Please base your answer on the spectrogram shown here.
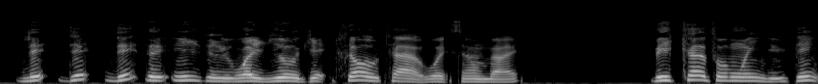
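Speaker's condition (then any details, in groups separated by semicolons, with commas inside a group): Cerebral palsy; from birth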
